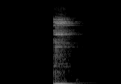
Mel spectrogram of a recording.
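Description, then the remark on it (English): A single bright clink of glasses touching in a toast, a sharp high-pitched tap that rings briefly and fades out within half a second, with silence before and after. “Fucking clinks all around.”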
